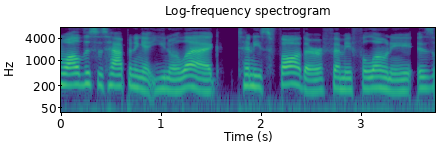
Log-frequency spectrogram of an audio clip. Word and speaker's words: Unilag: At the University of Lagos Unilag, pronounced Unilag.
